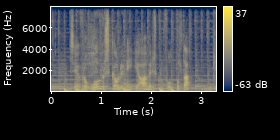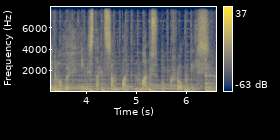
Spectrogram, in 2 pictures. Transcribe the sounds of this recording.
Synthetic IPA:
seːjʏnfɾawʔɔːvʏɾ̥skaːwlɪnːɪʔiʔaːmɛɾiskʏmfowt̪̚pɔl̥t̪a | ɔɣcʰɪnːʏmɔhkʏɾ̥ejnst̪axt̪sampant̪mansɔɣkʰɾoːwkʏt̪ils

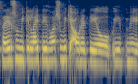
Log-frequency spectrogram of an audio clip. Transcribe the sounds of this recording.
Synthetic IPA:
θaðɛɾ̥sɔmiːcɪlaːjt̪ɪθuɛɾswɔmiːcɪaːwɾajt̪ɪɔɣjɛmɪ

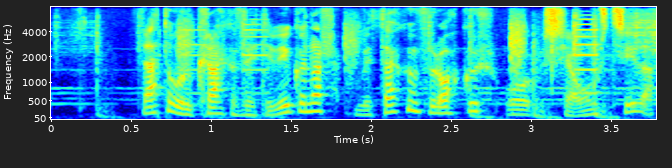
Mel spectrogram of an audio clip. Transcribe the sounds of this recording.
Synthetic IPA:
θɛht̪avɔɾʏkʰɾahkafɾɪht̪ɪvɪːkʏnaɾ̥vɪðθœhkʏmfɪɾɔhkʏɾ̥ɔɣsja̰ːwɪmst̪siːða̰̥

